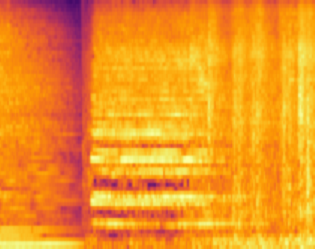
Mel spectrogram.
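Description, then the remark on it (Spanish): A loud train horn sounds one sustained chord over the heavy rumble and clatter of a passing train, which carries on after the horn cuts off. No voices. “Dicen que hay trenes que solo pasan una vez en la vida.”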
